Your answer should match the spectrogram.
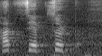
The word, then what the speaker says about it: Hatshepsut: His daughter Hatshepsut, note this point, pronounced the Hatshepsut.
